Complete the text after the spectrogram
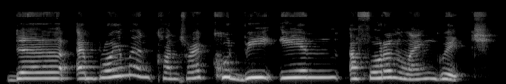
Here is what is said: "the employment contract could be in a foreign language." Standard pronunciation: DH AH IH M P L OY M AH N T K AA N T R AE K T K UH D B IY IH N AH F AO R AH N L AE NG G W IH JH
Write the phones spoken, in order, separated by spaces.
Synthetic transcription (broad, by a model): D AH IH M P L OY M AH N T K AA N T R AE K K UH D B IY IH N AH F AO R AH N L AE NG G W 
